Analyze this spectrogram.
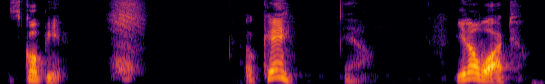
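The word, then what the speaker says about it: Skopje: the full name and the capital is Scopia the J is silent Scopia okay yeah you know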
